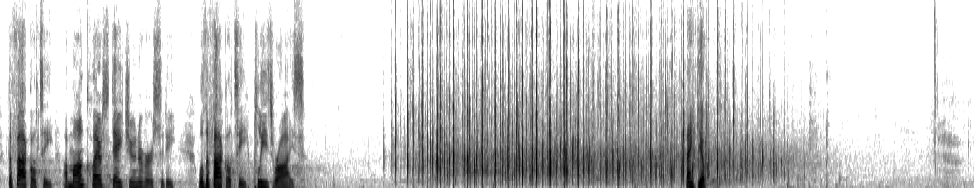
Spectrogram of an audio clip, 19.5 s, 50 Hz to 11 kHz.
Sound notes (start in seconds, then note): 7.6 applause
